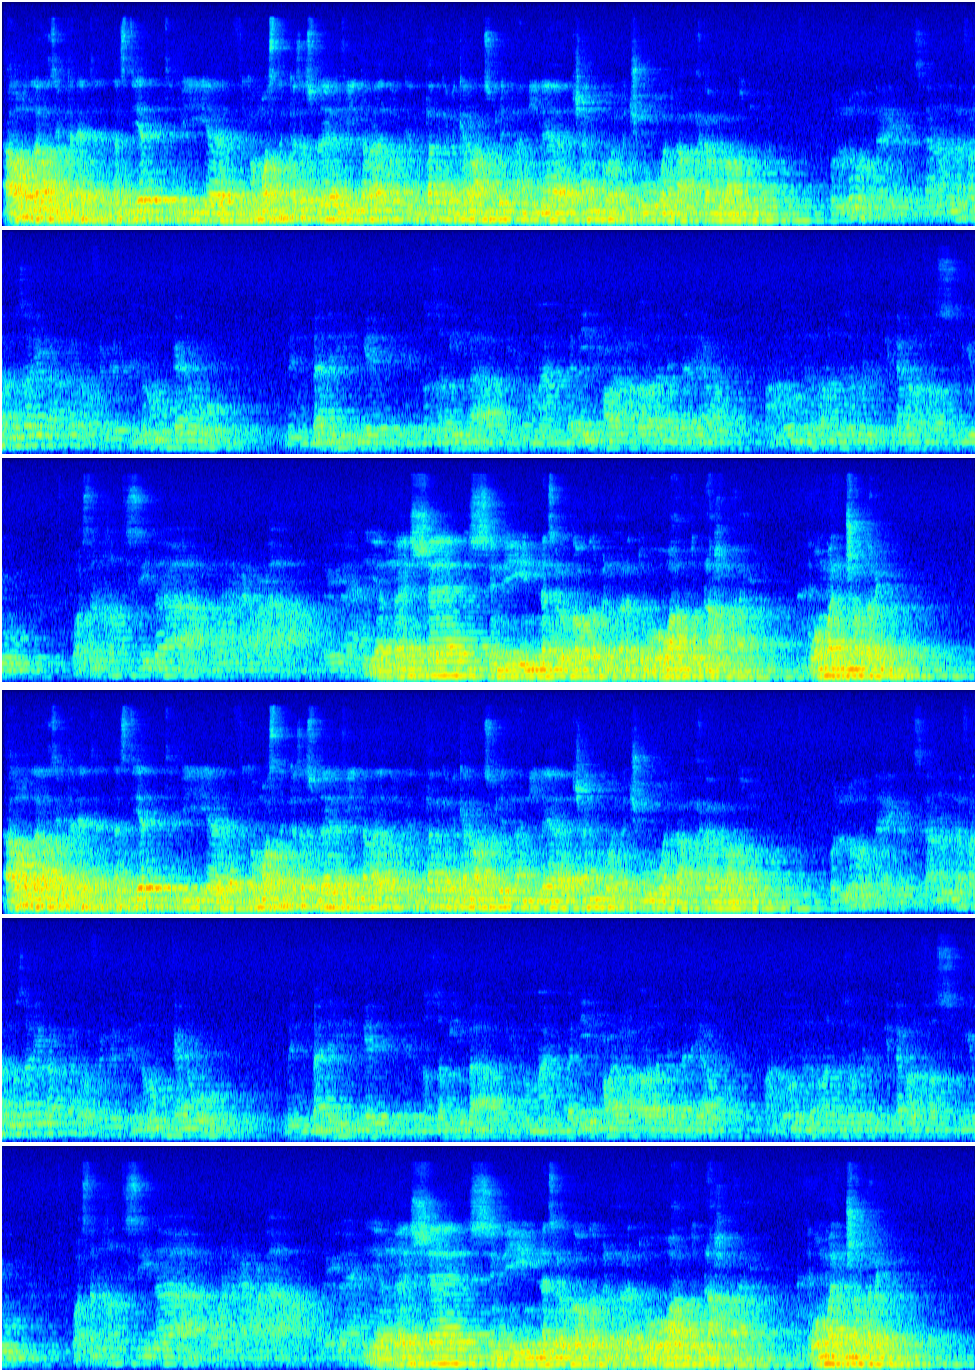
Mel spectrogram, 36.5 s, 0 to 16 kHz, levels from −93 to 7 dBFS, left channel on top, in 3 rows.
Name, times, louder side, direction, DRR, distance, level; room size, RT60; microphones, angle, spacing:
voice 1, 0.0-9.4 28.8-33.6 34.4-35.3, equal, 20° left, -8 dB, 1.5 m, -27 dB
voice 2, 10.3-14.9 15.7-21.1 21.7-24.7 25.2-29.3 34.2-34.5, equal, 30° right, -6 dB, 1.1 m, -42 dB
9.5 x 5.7 x 2.4 m, 2.3 s
head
